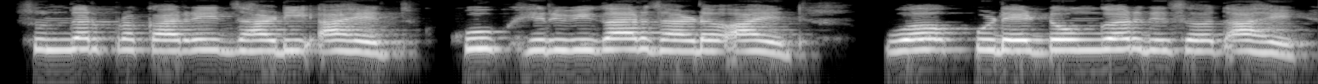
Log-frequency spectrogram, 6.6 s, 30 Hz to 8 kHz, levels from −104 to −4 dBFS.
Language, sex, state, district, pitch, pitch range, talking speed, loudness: Marathi, male, Maharashtra, Pune, 285 Hz, 275-295 Hz, 120 wpm, -16 LUFS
